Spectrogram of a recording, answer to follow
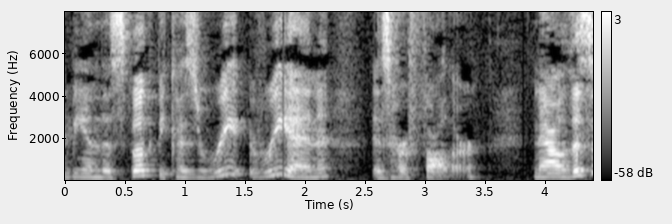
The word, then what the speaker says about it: Rian: My brain is seeing rain, but it's R-I-A-N, right? So I look it up, and lo and behold, you can pronounce it both ways, Rian and Ryan. And Rian is the one I'm going with.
